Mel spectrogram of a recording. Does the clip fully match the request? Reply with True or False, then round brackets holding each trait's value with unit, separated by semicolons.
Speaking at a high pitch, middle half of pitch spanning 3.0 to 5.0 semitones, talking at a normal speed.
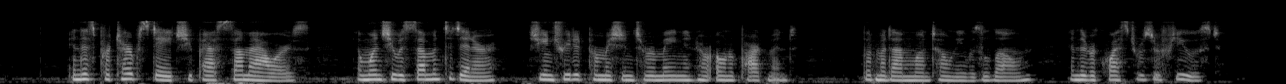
False (200 Hz; 2.4 semitones; 160 wpm)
